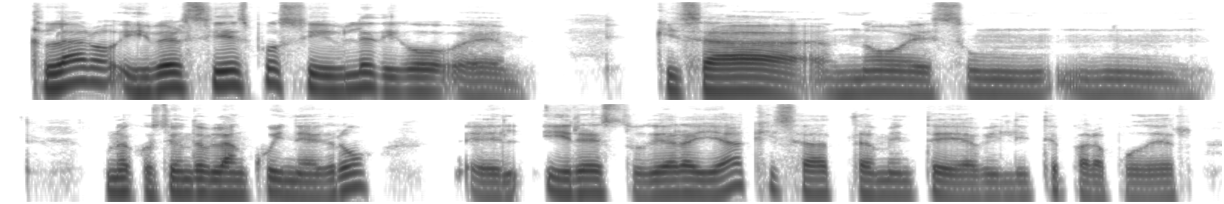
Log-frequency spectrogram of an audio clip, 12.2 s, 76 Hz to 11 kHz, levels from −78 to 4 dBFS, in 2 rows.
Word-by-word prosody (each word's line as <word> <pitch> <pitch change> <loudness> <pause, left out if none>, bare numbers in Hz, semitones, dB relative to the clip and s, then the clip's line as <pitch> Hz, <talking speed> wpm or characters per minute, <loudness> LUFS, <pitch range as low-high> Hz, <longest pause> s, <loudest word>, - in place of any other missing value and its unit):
Claro, 180 +6 +5
y 120 -4 +1
ver 150 +3 +7
si 165 +3 +3
es 165 -2 +4
posible, 145 -4 +1
digo, 120 -3 0
eh, 95 -4 -5 0.6
quizá 120 -4 +3
no 110 +1 -2
es 105 -1 -4
un 110 -1 -4
un 100 -5 -9 0.5
una 130 0 +1
cuestión 120 +3 -1
de 120 - +3
blanco 115 +1 +2
y - - -1
negro, 115 +10 -1 0.4
el 105 0 -4
ir 120 -3 0
a 125 - +3
estudiar 115 0 -1
allá, 120 +8 +1
quizá 125 -7 -3
también 110 -1 -4
te 105 -3 -1
habilite 105 +1 -6
para 105 -3 -4
poder, 100 +2 -7
115 Hz, 145 wpm, -21 LUFS, 105-125 Hz, 0.6 s, ver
